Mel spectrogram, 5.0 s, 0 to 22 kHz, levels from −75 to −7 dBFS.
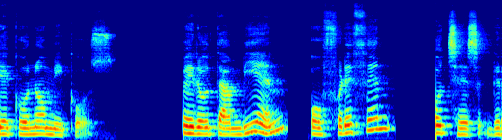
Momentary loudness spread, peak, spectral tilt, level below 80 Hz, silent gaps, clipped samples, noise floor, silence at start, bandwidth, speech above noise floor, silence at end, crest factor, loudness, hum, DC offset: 12 LU; -6 dBFS; -5 dB/octave; -62 dBFS; 1.17-1.83 s, 2.89-3.08 s, 3.95-4.35 s; under 0.1%; under -90 dBFS; 0 s; 19.5 kHz; over 67 dB; 0 s; 18 dB; -24 LUFS; none; under 0.1%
